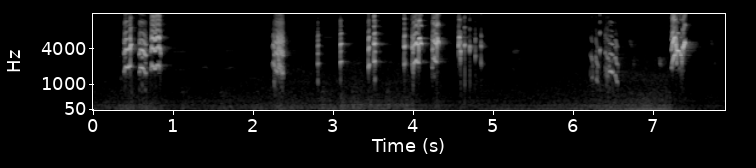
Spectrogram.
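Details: Lovebird chirping: a fast triple burst of shrill notes, a pause, then a run of clipped, ticking high chirps, ending with a loud rasping call.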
